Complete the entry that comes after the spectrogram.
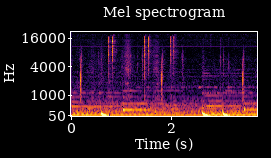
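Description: A custom W70 mechanical keyboard clatters under steady typing, scattered crisp keystrokes up close over a constant low hum with occasional gliding tones.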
